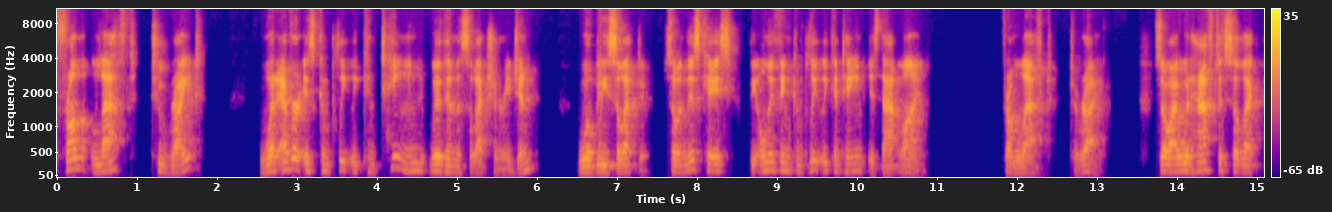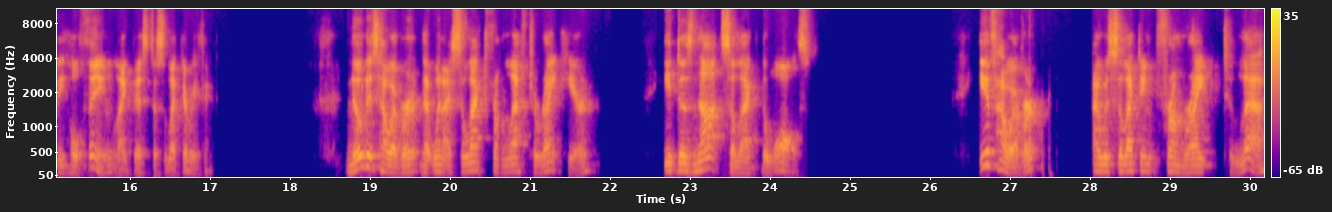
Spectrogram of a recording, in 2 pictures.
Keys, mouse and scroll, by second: 0.9 click, 9.5 click, 12.0 click, 13.2 click, 14.7 click, 16.0 click, 20.3 Escape, 21.2 click, 23.0 click, 27.5 Escape, 27.6 Escape, 29.4 click.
